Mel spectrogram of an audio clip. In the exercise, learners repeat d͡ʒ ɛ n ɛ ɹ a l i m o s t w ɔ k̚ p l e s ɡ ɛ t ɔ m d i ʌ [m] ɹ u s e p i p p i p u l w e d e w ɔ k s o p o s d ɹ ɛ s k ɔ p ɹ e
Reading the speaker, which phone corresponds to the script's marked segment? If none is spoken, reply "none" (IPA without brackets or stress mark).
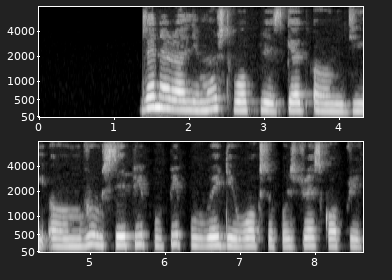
m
